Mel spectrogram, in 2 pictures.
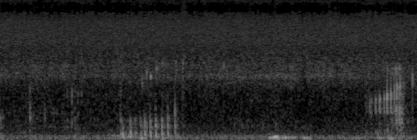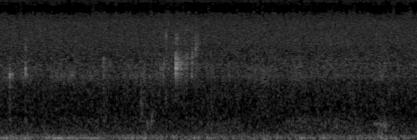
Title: Male stomach growl after Shower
